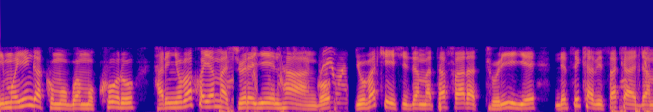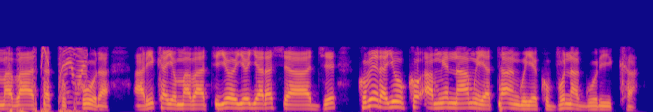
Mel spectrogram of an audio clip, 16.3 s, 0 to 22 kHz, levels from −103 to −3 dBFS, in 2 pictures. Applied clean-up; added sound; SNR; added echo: neural mask model Resemble Enhance denoiser.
